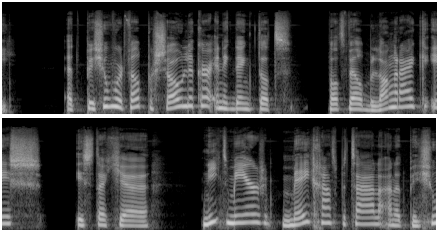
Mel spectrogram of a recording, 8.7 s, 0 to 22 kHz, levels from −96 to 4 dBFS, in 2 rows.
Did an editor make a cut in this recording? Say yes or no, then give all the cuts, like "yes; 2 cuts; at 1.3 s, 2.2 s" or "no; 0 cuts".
no; 0 cuts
